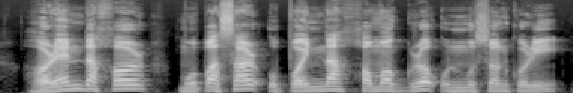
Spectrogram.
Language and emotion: Assamese, neutral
